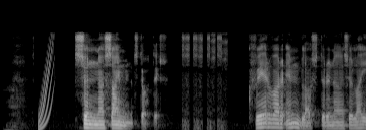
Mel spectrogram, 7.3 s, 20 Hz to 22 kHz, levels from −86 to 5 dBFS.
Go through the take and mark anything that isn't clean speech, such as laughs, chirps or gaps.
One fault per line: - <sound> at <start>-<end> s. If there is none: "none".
- chirp at 0.8-1.1 s
- laugh at 3.6-4.6 s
